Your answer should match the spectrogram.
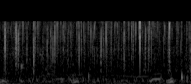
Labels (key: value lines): label: biophony, cascading saw
recorder: SoundTrap 600 or HydroMoth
